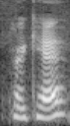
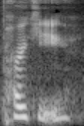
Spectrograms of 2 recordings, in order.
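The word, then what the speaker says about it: Poké: felt like I deserved Pocare because... Also, I've been saying it wrong. I did post about this on my TikTok. I was calling it Pokey.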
